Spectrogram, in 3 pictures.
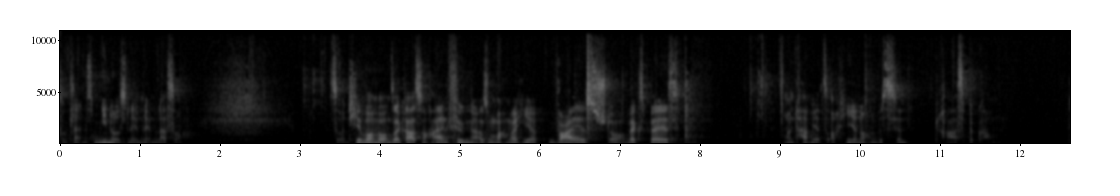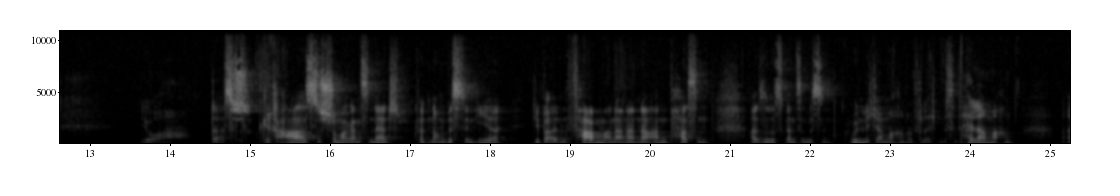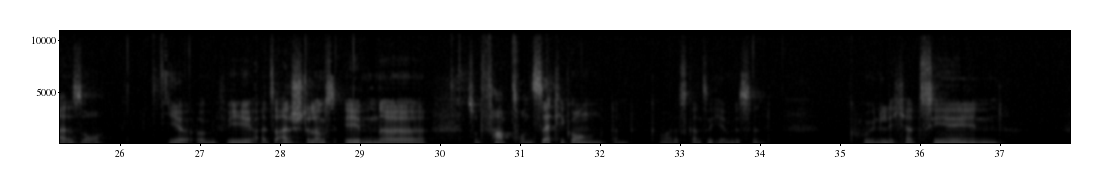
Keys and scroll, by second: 9.8 ctrl+d, 10.2 alt+scroll down 1.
